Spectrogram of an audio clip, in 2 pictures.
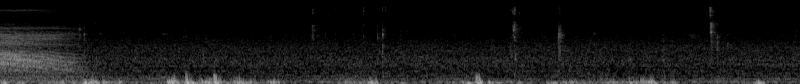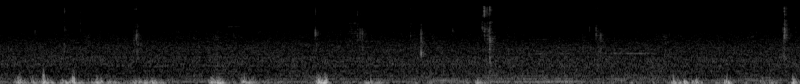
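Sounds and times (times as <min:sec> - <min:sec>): chewing and gnawing: 0:02.8 - 0:04.3, 0:05.0 - 0:15.0, 0:15.7 - 0:16.0.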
